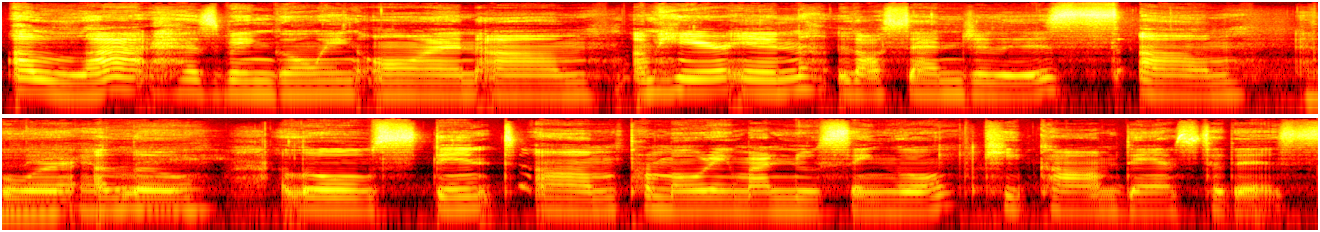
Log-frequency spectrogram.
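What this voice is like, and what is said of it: Slightly hoarse voice. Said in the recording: “I'm a little hoarse ... I've been screaming in the club for a week.”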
